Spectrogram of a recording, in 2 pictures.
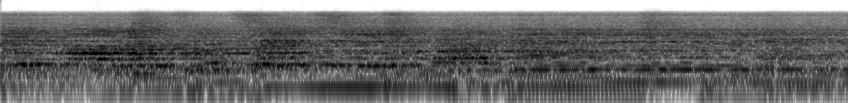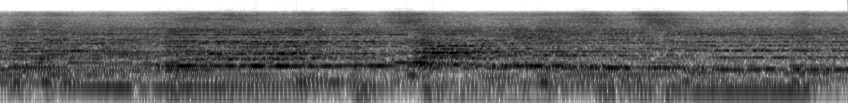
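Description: Slow Christian worship song: a choir singing long, held notes over a bass line that changes every second or two.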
